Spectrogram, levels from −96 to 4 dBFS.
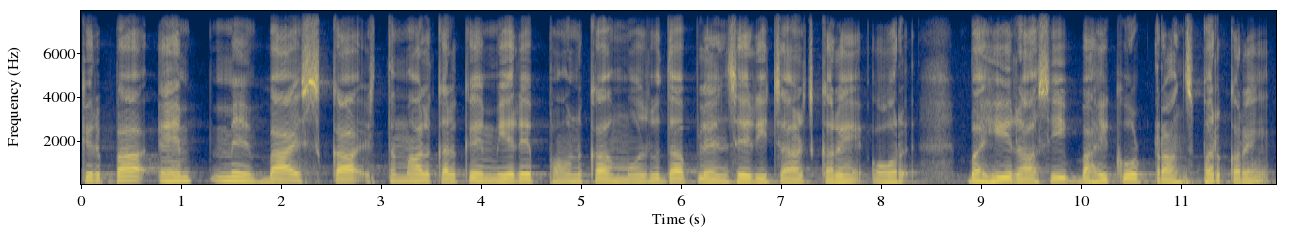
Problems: constant background noise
